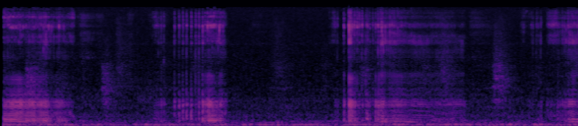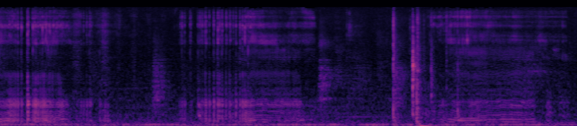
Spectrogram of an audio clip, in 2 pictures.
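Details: Small but loud pet dog snoring indoors: rough, breathy broadband snores recurring every few seconds through a low steady hum, with a sharp click near the end.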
